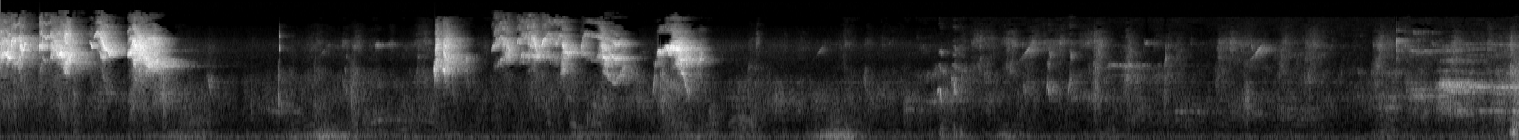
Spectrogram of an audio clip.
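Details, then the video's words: Baby monkey Adler, hungry and missing his mother, is held by a small monkey and cries in repeated loud, high shrieks grouped in two bouts, followed by quieter scattered whimpers and faint squeaks. "POOR BABY MONKEY CRYING IN HANDS OF SMALL MONKEY BABY MONKEY ADLER MISSES HIS MOM AND HUNGRY"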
